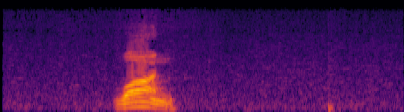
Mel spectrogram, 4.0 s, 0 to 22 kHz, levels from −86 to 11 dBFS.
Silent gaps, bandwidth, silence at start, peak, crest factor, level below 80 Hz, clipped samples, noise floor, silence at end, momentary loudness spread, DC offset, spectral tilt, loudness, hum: none; 16.5 kHz; 1.15 s; 0 dBFS; 20 dB; -56 dBFS; under 0.1%; -50 dBFS; 0.75 s; 26 LU; under 0.1%; -5.5 dB/octave; -14 LUFS; none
